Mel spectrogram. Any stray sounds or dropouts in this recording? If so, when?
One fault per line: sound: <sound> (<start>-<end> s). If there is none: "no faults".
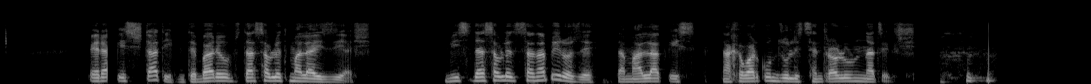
sound: dropout (1.1-1.2 s)
sound: laugh (9.4-10.0 s)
